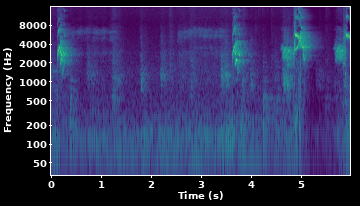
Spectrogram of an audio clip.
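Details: Rosy-faced and Fischer's lovebirds, male and female, calling to breed: harsh screeches at the start and near the middle, then a noisy double burst toward the end, with thin whistled tones between.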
